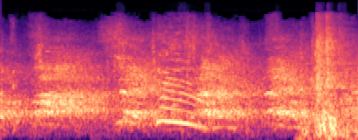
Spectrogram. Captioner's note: crowd cheering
